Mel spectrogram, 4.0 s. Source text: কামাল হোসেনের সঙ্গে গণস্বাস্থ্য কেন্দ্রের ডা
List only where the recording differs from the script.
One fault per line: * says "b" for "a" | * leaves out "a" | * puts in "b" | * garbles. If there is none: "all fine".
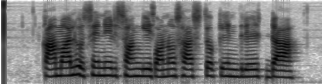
all fine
